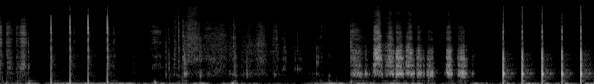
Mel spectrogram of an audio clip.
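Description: Fingertips and nails scratch and rub across the round plastic keycaps, the yellow plastic frame and the underside of the hollow plastic case of a Logitech Pop Keys plastic wireless mechanical keyboard, about 30 cm wide. Sharp, dry clicks open and close the clip, with scratchy, bright rubbing and brushing in between. A hollow plastic resonance sits near 500 Hz.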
